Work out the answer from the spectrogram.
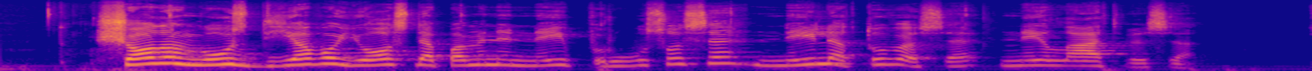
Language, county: Lithuanian, Vilnius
